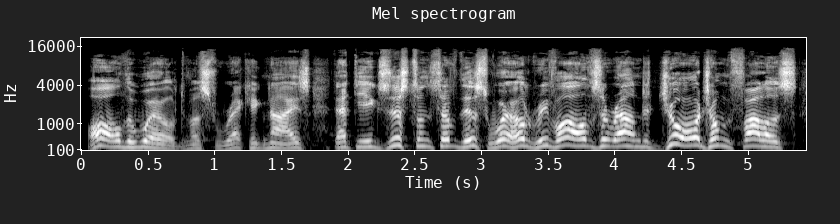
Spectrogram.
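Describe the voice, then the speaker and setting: Man playing a pompous, high-pitched crackpot preacher-scholar. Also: animated, moderate pace, a bit bright, dry recording. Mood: grandiose, fervent. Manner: pedantic, formal, grandiose. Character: pompous male crackpot creationist with messianic self-belief. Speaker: interview guest. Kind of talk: audio comedy drama, mock radio interview.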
